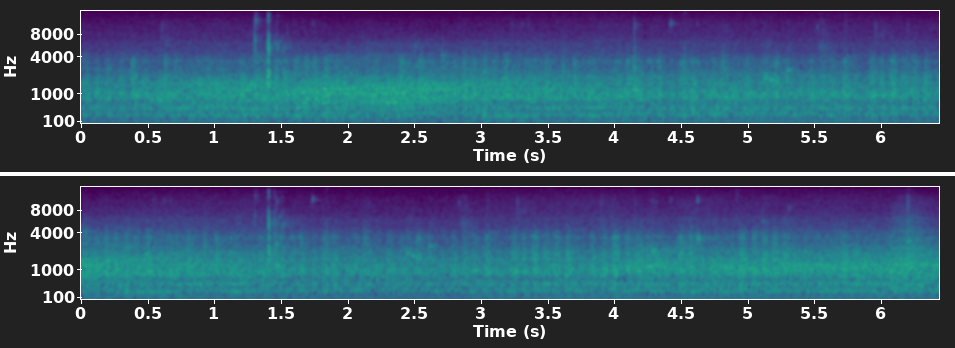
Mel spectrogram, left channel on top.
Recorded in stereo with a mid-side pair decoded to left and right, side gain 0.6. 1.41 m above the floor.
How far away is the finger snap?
About 4 m.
